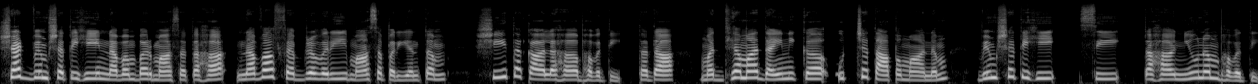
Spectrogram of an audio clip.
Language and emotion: Sanskrit, neutral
